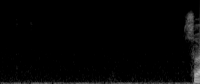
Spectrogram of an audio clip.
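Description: A faint computer mouse click a few tenths of a second in, over low room tone.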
